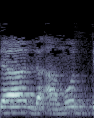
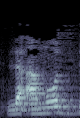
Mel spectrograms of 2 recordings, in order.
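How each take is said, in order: First: لامد drawn out as "le-amudde"; final kasra. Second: لامد said "le-amudda", ending in short "a"; final fatha. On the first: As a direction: end a slow لامد on short "e". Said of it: "بعد کسره بگید". (لامد کشیده با کسرهٔ آخر) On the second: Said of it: "اول فتحه بگید". (لامد با فتحهٔ آخر) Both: Shown as a demonstration.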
